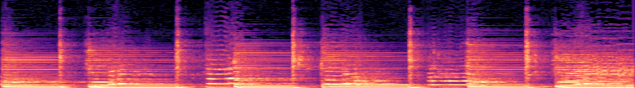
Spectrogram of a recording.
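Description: Background music: sustained chords that change every second or so, each change starting sharply.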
